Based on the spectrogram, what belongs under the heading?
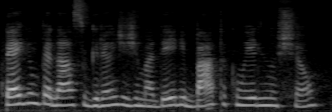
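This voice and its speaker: A middle-aged woman with a Brazilian accent, hosting a reflective live talk on emotions and reading passages aloud in a calm, earnest way. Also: mid-range voice. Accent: Brazilian Portuguese. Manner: calm and earnest, pausing with fillers, asking the listener questions.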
